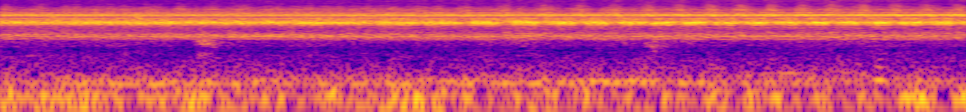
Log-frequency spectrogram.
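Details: Cicadas in a wooded countryside area of Sakon Nakhon, Thailand, filmed with an action camera, produce an even, shrill, pulsing drone that stays constant over several seconds with almost no other sound.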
